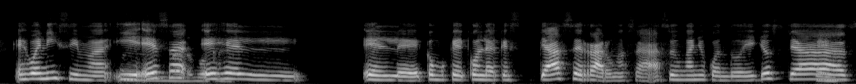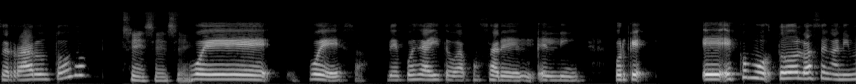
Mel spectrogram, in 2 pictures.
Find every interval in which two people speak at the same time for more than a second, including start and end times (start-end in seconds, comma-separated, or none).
1.2-2.4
